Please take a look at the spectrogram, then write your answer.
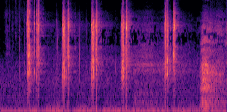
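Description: Beretta pistols fire at a shooting range in sharp single shots and quick pairs, about eight reports over a few seconds, crisp and close against a low background hum, with no voices.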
